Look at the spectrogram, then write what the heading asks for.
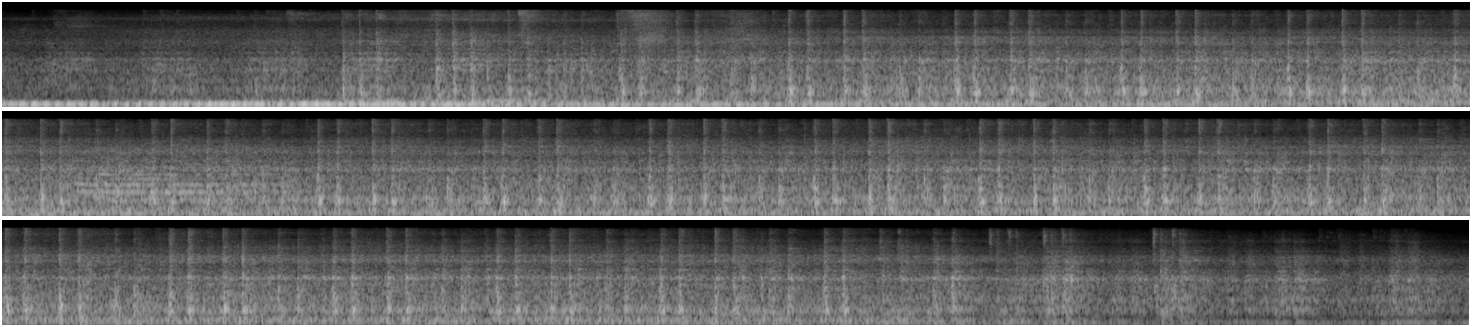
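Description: Bangladesh Railway diesel locomotive running past with a low engine hum, followed by its passenger coaches clattering over the rail joints in a steady fast rhythm. The clatter thins out near the end as the train draws away.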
